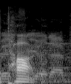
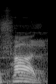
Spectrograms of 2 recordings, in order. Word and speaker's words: Tag: level of uh or talk see i even know i know how to say it right gutentin talk not tad or todd it's talk well it's like a k sound january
